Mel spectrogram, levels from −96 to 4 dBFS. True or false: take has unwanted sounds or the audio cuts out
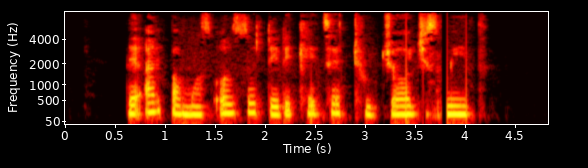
true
